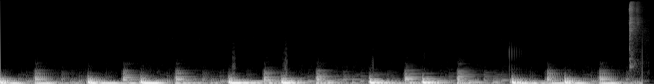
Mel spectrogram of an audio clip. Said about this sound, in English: It's a little bit of a riser going on there.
